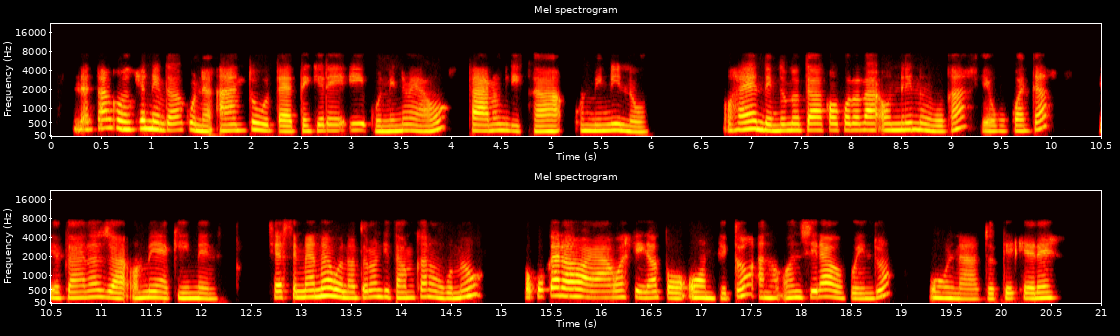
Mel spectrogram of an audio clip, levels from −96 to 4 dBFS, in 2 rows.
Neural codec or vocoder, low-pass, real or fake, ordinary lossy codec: codec, 16 kHz, 1 kbps, X-Codec, HuBERT features, trained on balanced general audio; 7.2 kHz; fake; Opus, 32 kbps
